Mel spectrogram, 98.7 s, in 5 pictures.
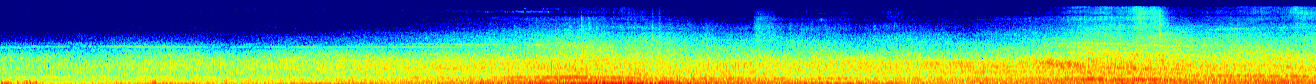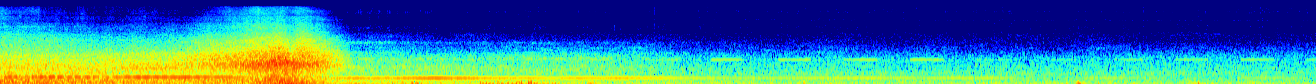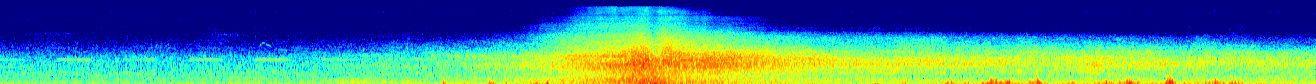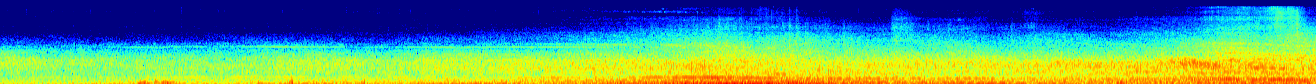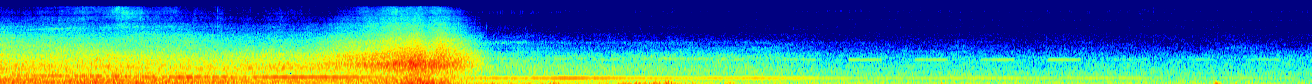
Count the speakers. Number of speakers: zero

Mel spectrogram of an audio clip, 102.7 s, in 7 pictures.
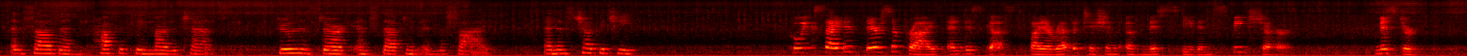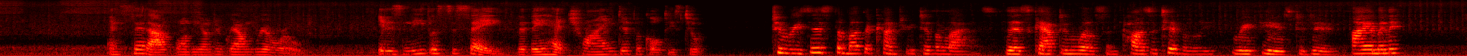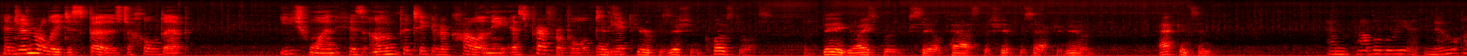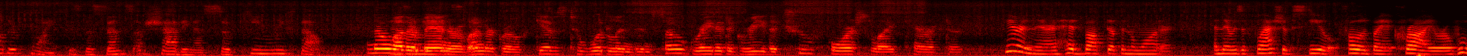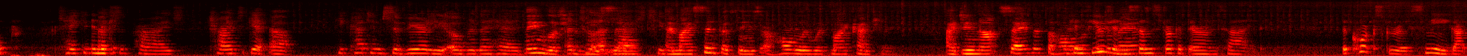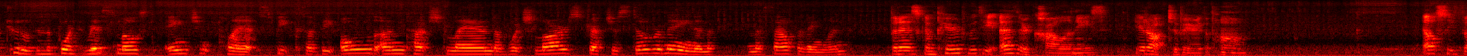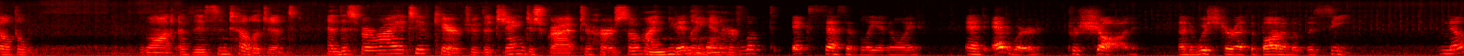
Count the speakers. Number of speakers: nine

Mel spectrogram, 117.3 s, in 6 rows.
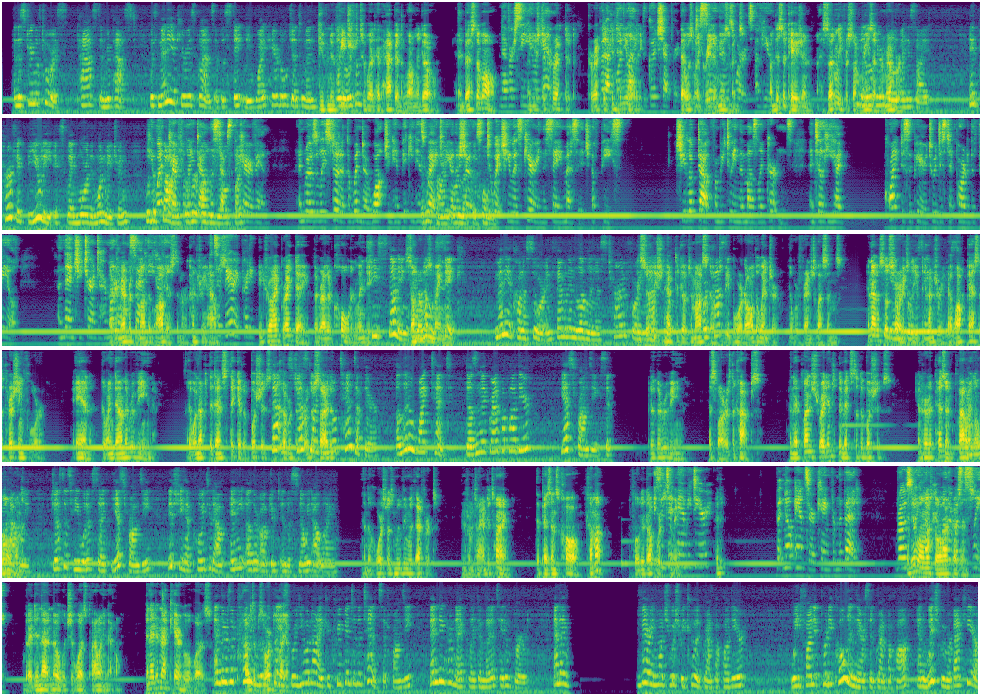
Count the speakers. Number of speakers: three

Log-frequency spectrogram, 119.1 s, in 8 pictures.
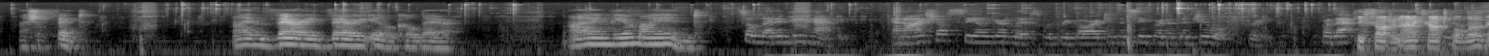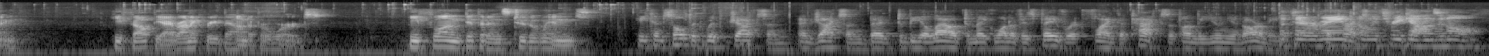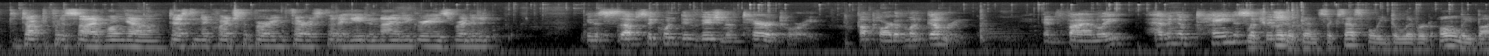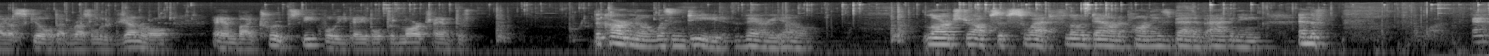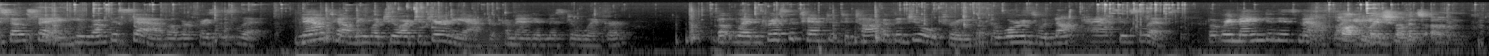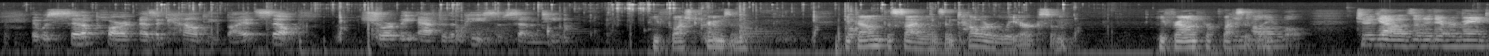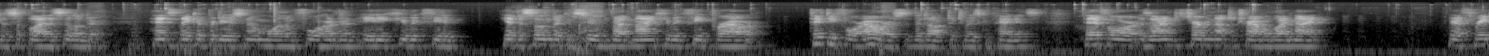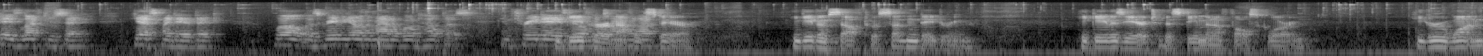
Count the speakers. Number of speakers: six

